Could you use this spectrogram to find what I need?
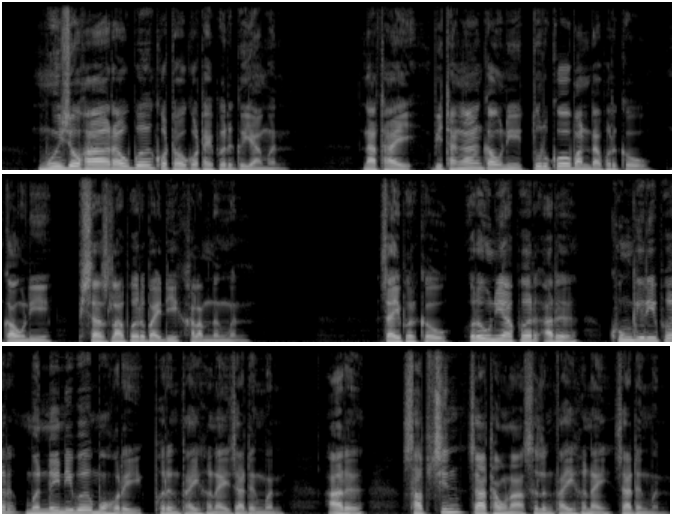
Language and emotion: Bodo, neutral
